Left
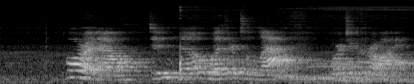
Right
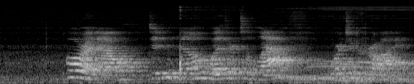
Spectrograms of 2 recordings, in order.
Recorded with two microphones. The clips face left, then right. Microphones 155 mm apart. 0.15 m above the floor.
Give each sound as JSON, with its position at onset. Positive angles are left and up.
{"t": 0.7, "sound": "a woman speaking", "side_deg": 25, "distance_m": 1.3}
